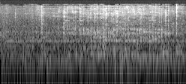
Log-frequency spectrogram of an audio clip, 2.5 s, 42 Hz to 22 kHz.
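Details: Vintage Gitane road bike, possibly 1980s, crank turned slowly by hand: faint intermittent scraping as the chain brushes the front derailleur cage, from lateral movement caused by a warped chainring/crank spider.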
